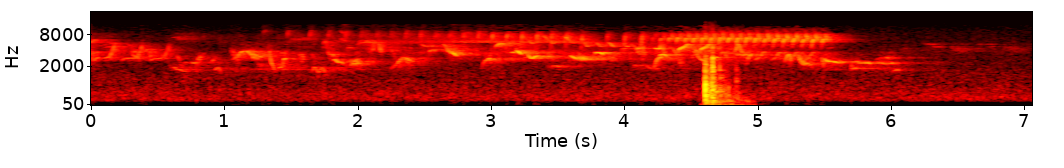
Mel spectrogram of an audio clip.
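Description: Birds chirping and singing in many short calls that slide up and down, with a buzzy trill and a single sharp knock about four and a half seconds in. The birdsong dies away about a second before the end.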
